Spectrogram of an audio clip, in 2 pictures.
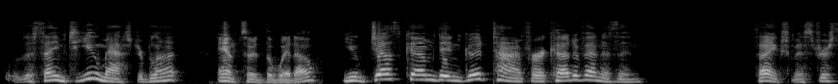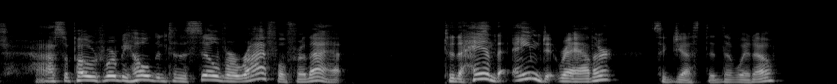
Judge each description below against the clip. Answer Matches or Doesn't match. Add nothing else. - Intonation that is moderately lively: Doesn't match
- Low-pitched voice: Doesn't match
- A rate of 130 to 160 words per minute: Matches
